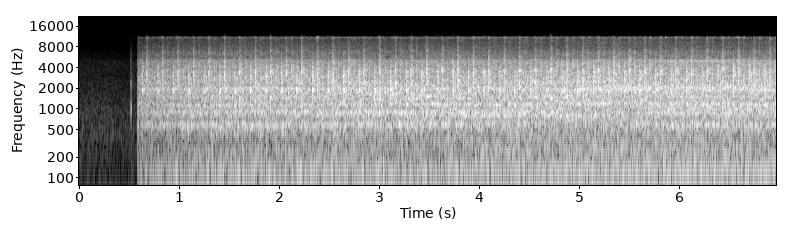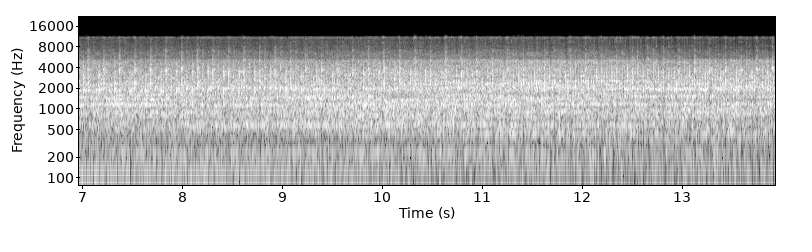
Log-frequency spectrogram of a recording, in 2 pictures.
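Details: VW Passat Variant 35i with VR6 engine, started after long standstill in a hall, idles slightly unevenly with a quick regular top-end tick about three per second; owner suspects hydraulic lifters, not running round.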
